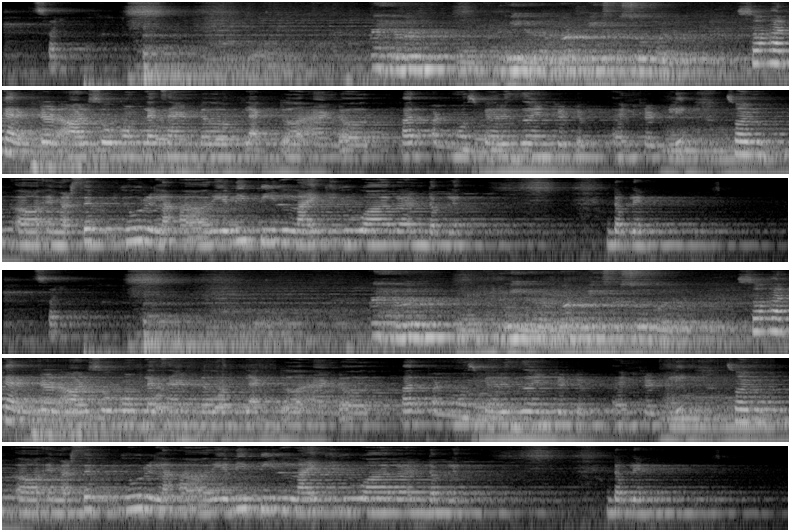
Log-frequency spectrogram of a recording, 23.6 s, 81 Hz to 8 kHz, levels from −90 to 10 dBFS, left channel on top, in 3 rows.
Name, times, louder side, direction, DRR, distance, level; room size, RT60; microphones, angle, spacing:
voice 1, 0.3-0.6 1.3-1.6 7.4-14.7 15.1-15.6 15.8-20.4 21.0-21.1 21.8-22.2, left 2 dB, 15° left, 7 dB, 0.4 m, -27 dB
Toilet flush, 1.2-10.3, left 1 dB, 70° left, 0.8 m, -40 dB
voice 2, 3.7-4.3 4.8-6.8, left 1 dB, ahead, -6 dB, 1.4 m, -25 dB
sound 1, 4.5-6.2 8.0-10.7 12.1-13.4 14.4-15.6, right 2 dB, 50° right, 0.4 m, -33 dB
9.7 x 3.6 x 6.3 m, 2.9 s
head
